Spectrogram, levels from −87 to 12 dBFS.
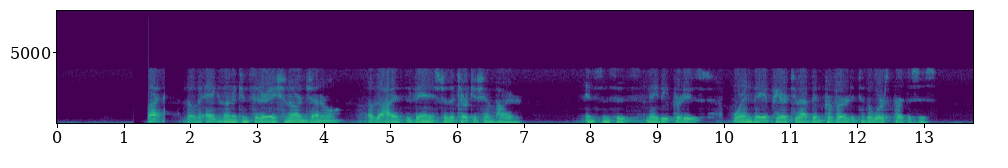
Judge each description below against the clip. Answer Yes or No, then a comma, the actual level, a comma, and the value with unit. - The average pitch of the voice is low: Yes, low, 110 Hz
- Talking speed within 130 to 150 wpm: Yes, average, 145 wpm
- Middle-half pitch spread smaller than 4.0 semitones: Yes, average, 3.2 semitones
